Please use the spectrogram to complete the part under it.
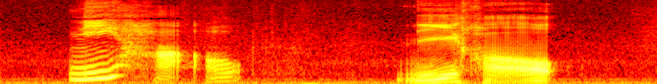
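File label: "ni hao", Mandarin Chinese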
